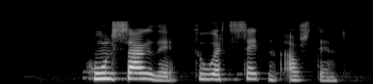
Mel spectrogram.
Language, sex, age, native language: Icelandic, male, 12, Danish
